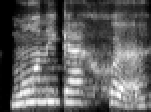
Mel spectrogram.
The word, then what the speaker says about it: Monica: please yes of course monica if you say it in swedish you have to rehearse that i think i'm laughing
